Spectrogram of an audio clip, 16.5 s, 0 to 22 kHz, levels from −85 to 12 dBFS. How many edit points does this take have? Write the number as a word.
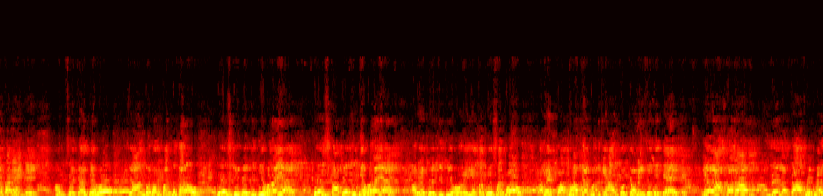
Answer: one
